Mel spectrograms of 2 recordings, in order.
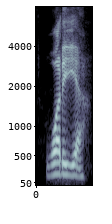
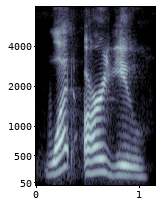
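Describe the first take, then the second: First: The last word has a short uh vowel. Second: The last word has a full oo vowel.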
